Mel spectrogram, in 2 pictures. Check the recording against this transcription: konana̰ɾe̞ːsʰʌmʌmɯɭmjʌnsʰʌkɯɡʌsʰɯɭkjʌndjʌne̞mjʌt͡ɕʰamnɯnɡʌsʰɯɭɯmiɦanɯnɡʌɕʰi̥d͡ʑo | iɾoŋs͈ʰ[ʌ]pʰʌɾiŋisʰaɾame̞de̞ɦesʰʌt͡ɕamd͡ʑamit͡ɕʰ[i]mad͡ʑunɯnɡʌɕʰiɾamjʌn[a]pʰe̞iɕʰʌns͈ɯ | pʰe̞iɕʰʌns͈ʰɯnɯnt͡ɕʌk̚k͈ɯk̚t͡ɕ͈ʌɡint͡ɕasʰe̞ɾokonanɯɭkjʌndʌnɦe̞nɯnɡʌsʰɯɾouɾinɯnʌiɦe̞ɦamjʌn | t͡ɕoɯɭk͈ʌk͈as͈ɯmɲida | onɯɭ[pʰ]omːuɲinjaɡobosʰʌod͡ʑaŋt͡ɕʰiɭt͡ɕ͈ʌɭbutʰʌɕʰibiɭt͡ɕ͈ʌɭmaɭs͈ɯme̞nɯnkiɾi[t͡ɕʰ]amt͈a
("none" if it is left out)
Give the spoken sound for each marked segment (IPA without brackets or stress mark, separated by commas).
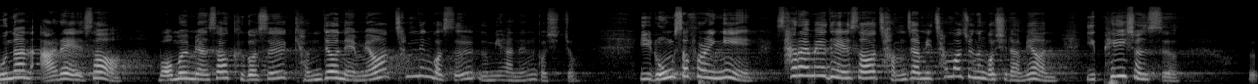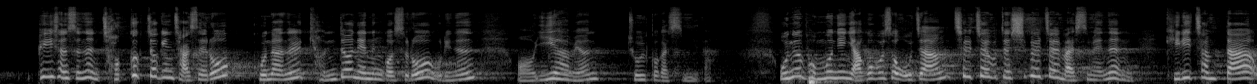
ʌ, a, i, p, t͡ɕʰ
